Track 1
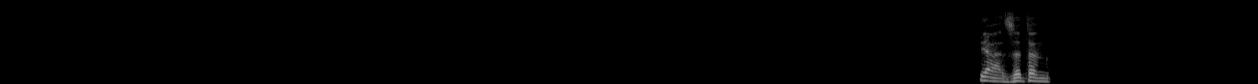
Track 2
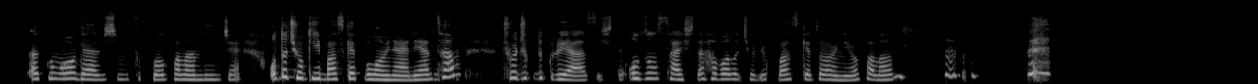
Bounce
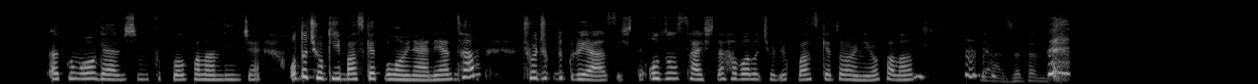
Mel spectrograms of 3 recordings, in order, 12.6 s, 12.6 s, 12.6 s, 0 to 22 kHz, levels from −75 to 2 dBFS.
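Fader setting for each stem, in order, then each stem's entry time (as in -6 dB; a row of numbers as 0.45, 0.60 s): -16.5, +1.0 dB; 0.00, 0.20 s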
